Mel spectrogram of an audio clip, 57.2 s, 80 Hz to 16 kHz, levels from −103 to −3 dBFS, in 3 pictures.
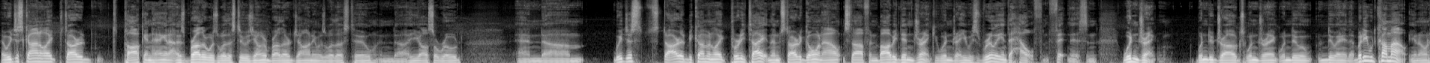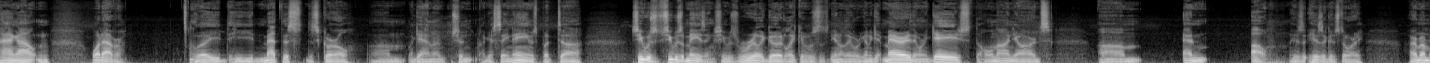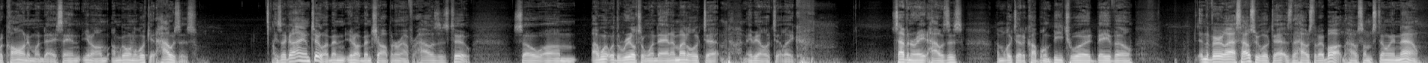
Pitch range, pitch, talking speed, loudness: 85-110 Hz, 95 Hz, 230 wpm, -26 LUFS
